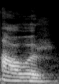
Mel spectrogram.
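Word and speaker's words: hour: एन आवर, एच is also silent in आवर।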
